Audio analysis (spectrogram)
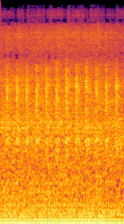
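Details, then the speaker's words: Diesel engine on a drive with possibly too much oil pressure: sharp knocks about seven a second hammering over a rough run; internal engine problem, a damaged piston knocking. "Uh-oh. Sounds like we might have internal engine problems"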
